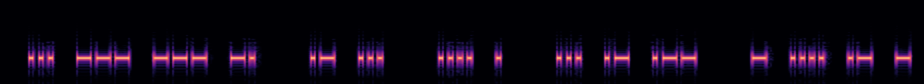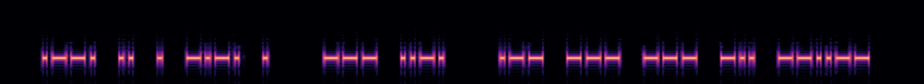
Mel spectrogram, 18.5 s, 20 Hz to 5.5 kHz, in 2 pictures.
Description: Morse code, heard as a keyed tone, about 25 wpm, spaced as for 20 wpm, 700 Hz. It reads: SOON AS HE SAW THAT PIECE OF WOOD,
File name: Pinocchio / Pinocchio ch1 15 25 ik1hge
